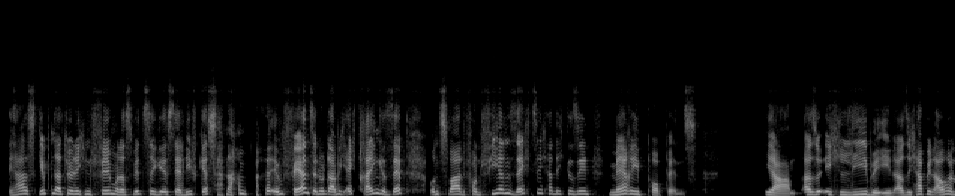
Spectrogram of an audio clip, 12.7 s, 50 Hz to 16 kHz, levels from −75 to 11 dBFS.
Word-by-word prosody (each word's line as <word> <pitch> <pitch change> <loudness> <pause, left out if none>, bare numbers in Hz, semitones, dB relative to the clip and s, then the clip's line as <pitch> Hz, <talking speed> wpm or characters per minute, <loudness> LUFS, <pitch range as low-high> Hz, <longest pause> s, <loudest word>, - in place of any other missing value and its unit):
Ja, 235 +7 -1
es 260 +1 -7
gibt 270 +3 -2
natürlich 245 -2 +1
'n 230 - -4
Film 260 +2 0
und 210 - +1
das 200 +2 -1
Witzige 230 -2 -1
ist, 210 0 -3
der 190 - +4
lief 220 +4 -6
gestern 215 - -1
Abend 265 -4 -2 0.3
im 220 +3 +2
Fernsehen 330 -4 +5
und 235 - -2
da 220 - +6
habe 210 - +3
ich 230 - -9
echt 230 - -3
reingezappt, 225 -1 +2 0.2
und 215 +2 -4
zwar 225 0 +3
von 220 -2 -5
64 295 +2 -1
hatte 245 -1 -6
ich 240 - -18
gesehen 245 -1 -3 0.2
Mary 225 +4 +2
Poppins. 185 -5 -6 0.9
Ja, 155 -8 +4 0.2
also 210 +2 +3
ich 220 -2 -3
liebe 200 0 -1
ihn, 165 0 -2
also 175 +2 +1
ich 195 +4 -4
habe 230 0 +2
ihn 210 - -2
auch 195 +5 +3
in 220 -3 -1
225 Hz, 200 wpm, -25 LUFS, 205-245 Hz, 0.9 s, da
